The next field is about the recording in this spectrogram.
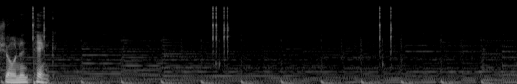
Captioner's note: mouse clicking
